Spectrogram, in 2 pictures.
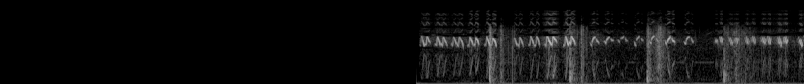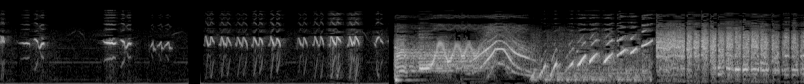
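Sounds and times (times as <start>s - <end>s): birds chirping in trills: 4.2s - 16.0s.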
